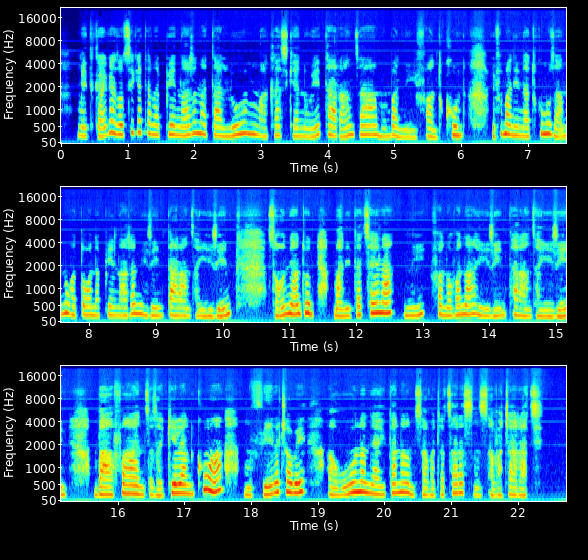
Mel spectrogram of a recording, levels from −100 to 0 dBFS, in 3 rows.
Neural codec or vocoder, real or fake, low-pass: none; real; 19.8 kHz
